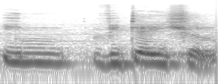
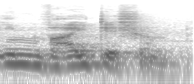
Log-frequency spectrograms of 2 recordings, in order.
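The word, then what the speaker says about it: invitation: যখন নাউন আসবে তখন এটাকে আপনার ইনভিটেশন বলতে হবে, নট ইনভাইটেশন।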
